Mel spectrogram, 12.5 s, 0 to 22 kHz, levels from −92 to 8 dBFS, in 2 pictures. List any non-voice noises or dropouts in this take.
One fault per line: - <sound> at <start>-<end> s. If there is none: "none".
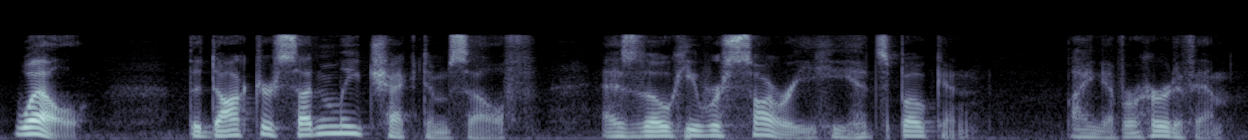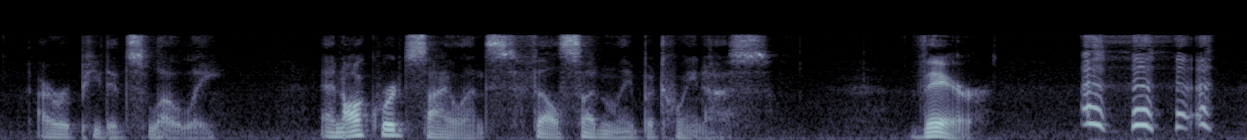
- laugh at 11.6-12.3 s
